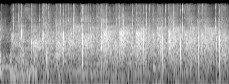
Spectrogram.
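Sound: audience applause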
